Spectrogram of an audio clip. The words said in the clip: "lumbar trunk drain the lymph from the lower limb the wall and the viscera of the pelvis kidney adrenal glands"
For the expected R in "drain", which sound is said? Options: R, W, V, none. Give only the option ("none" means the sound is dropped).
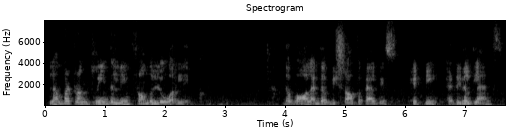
R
